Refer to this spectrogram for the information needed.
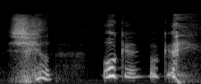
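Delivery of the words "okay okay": imitating her high, tearful okay; hammed-up little high voice; fiancée giving in. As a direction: squeak out a meek mock agreement. Acts fiancée giving in after crying.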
